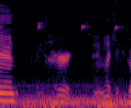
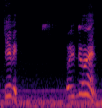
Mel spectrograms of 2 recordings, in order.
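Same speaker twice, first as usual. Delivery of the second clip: much higher, sing-song calling; high pet-talk voice; 12 semitones higher than usual. Real, not acted. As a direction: call out like to a kitty. Calling to the bobcat.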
